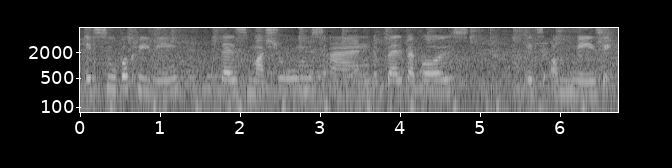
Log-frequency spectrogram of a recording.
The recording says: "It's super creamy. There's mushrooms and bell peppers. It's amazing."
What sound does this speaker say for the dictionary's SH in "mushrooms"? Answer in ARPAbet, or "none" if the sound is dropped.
SH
